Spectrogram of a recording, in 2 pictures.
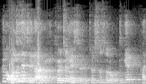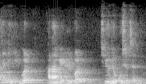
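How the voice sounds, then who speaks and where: A middle-aged man preaching a sermon as senior pastor, telling stories and asking rhetorical questions, with dramatic swings from soft to loud. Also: fairly high pitch, expressive, a little fast, a little hiss or hum. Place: church sanctuary. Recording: echoey, distant, dull church recording.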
